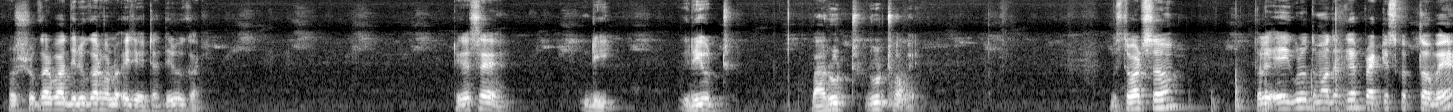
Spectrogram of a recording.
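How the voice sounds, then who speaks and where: A mellow, medium-pitched male voice belongs to a teacher with a Bangladeshi accent giving a pronunciation lesson in class. He breaks words into individual letters and keeps quizzing his students.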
